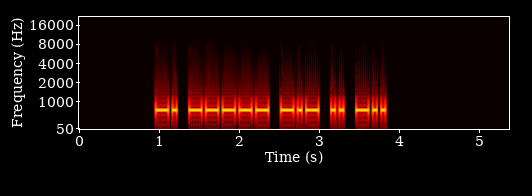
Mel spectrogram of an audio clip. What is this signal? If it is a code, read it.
Morse code, heard as a keyed tone, about 23 wpm, 700 Hz. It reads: N0KID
